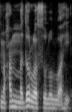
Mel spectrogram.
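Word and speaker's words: محمد رسول الله: So Muhammadun Rasulullahi, pronounced as Muhammadur Rasulullahi.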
